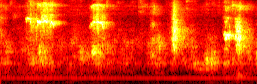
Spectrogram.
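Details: Lively song of a young brown-throated sunbird, meant to stimulate young birds to sing. Five or six short, scratchy, high chirped bursts, irregularly spaced, with a faint steady hum underneath.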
